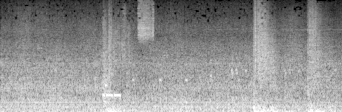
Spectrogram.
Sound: bombs beeping; HEV suit beeping; bombs exploding

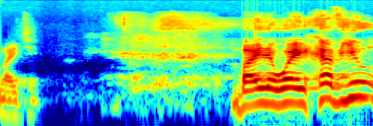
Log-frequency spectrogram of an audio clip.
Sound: laughter

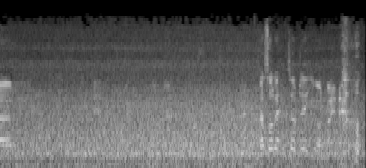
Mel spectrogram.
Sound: engine rumbling

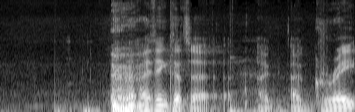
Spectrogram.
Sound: clears throat

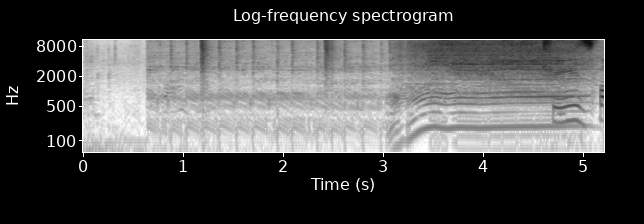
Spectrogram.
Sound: chainsaw noise

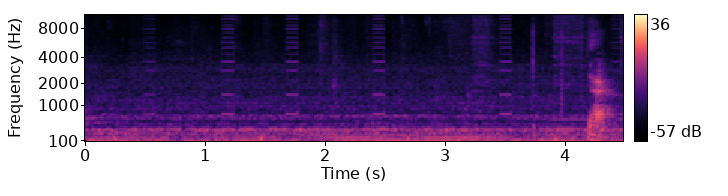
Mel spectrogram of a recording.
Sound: heart monitor beeps speed up

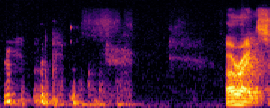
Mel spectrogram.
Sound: chuckling

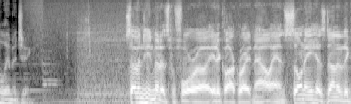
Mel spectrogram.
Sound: news voiceover

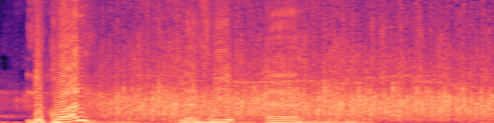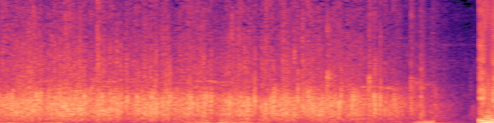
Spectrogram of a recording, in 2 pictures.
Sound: applause

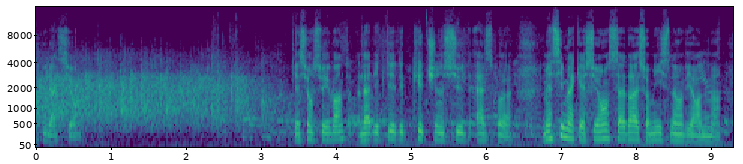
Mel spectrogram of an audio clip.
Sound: applause

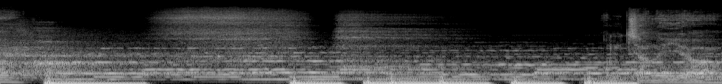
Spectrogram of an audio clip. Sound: deep Breathing

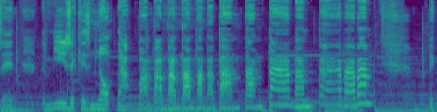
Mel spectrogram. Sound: Bad Tony Bennet Impression

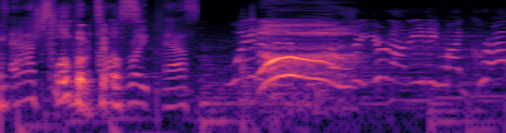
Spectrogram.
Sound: gasps

